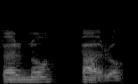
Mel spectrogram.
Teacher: So we lose the N, no, of perno, but also it's a little irregular. The vowel changes.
